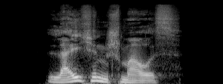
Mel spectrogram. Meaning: communal meal eaten by mourners after a funeral
- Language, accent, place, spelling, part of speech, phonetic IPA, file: German, Germany, Berlin, Leichenschmaus, noun, [ˈlaɪ̯çn̩ˌʃmaʊ̯s], De-Leichenschmaus.ogg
